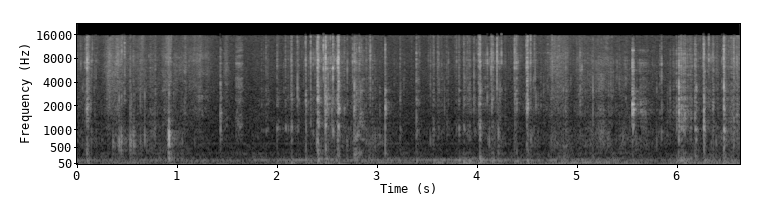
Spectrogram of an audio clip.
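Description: A solid, dry yellow soap bar is held in the hand and cut and scraped with a metal utility blade. Quick, crisp clicks and brittle scraping sounds patter along unevenly over a steady low hum, with a few sharper snaps standing out.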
